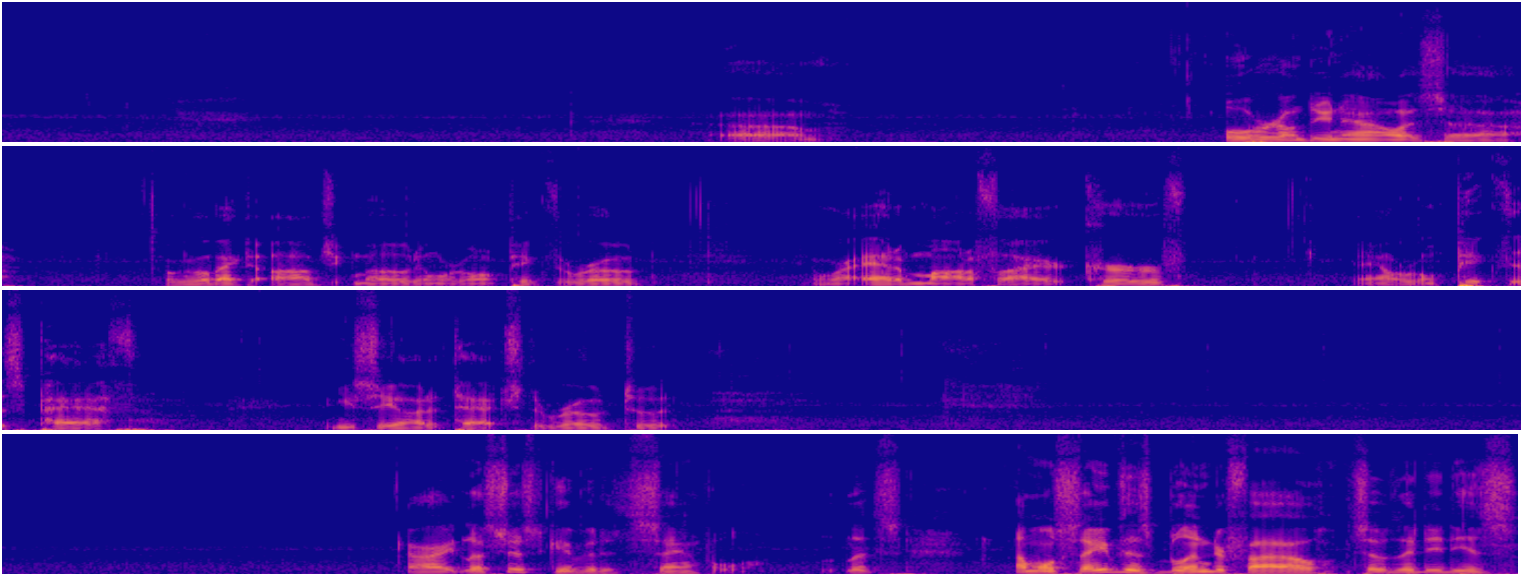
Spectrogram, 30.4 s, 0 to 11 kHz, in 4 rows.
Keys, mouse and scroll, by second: 9.2-10.5 drag, 11.8-14.7 drag, 17.4-20.7 middle drag, 20.7-21.2 scroll up 4, 21.2-22.0 middle drag, 22.0-22.7 scroll down 2, 22.7-25.7 middle drag, 26.0 scroll down 2, 26.5-29.5 scroll up 1.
